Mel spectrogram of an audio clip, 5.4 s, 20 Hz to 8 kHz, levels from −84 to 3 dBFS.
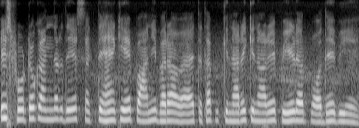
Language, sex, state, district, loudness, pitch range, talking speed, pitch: Hindi, male, Bihar, Vaishali, -16 LUFS, 195-230 Hz, 235 wpm, 210 Hz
